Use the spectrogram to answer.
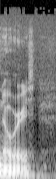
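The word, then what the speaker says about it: NxWorries: And it's like NX Worries, but, you know, pronounced No Worries.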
